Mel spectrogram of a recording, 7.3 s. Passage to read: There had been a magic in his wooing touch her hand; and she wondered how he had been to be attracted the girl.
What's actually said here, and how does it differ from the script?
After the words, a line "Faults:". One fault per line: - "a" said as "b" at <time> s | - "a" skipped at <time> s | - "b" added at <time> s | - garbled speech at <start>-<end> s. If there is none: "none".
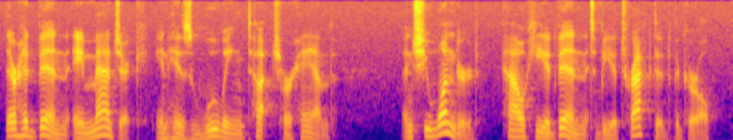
There had been a magic in his wooing touch her hand; and she wondered how he had been to be attracted the girl.
Faults:
none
